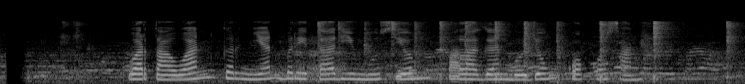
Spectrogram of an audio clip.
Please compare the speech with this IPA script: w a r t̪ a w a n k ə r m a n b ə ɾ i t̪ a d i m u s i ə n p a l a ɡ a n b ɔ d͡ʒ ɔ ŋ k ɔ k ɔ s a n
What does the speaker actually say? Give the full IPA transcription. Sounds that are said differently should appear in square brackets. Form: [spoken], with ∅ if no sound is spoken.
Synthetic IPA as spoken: w a r t̪ a w a n k ə r [ɲ] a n b ə ɾ i t̪ a d i m u s i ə [m] p a l a ɡ a n b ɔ d͡ʒ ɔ ŋ k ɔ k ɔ s a n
